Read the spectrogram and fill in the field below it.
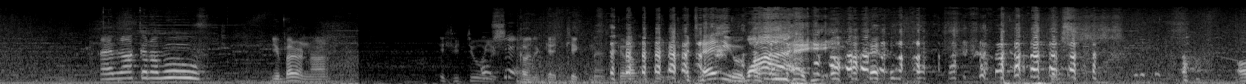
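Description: At 3.58 s the level drops abruptly by about 14 dB, and recovers at 5.17 s. At 9.2 s it falls by about 6 dB until 10.01 s. Sound and background noise step together. Each is likely a sudden gain jump, applied without a ramp.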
